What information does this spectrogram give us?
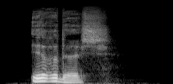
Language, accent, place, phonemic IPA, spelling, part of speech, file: German, Germany, Berlin, /ˈɪrdɪʃ/, irdisch, adjective, De-irdisch.ogg
- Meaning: 1. terrestrial, earthly 2. worldly, mundane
